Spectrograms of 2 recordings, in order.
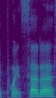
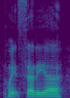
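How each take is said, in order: First: "poinsettia" in three syllables, ending in a plain -tuh; poinsetta variant. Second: "poinsettia" in four syllables, ending in -ee-uh; poinsettia variant. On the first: Crafter showing how some people say it, poinsetta variant. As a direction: say "poinsettia" as poin-SET-uh, no i before the final a. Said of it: "some s-, people say poinsettia". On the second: Crafter showing the other way people say it, four-syllable variant. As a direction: say "poinsettia" as poin-SET-ee-uh, with the i sounded. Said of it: "some people say poinsettia". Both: Shown as a demonstration.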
